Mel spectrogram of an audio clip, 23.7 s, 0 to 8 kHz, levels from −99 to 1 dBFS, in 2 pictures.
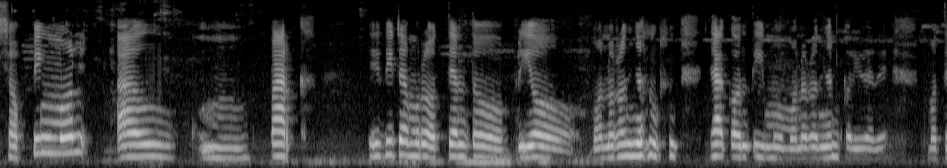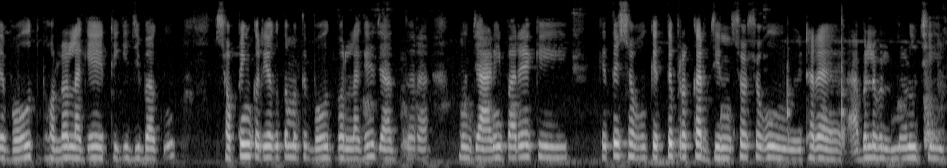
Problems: none marked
